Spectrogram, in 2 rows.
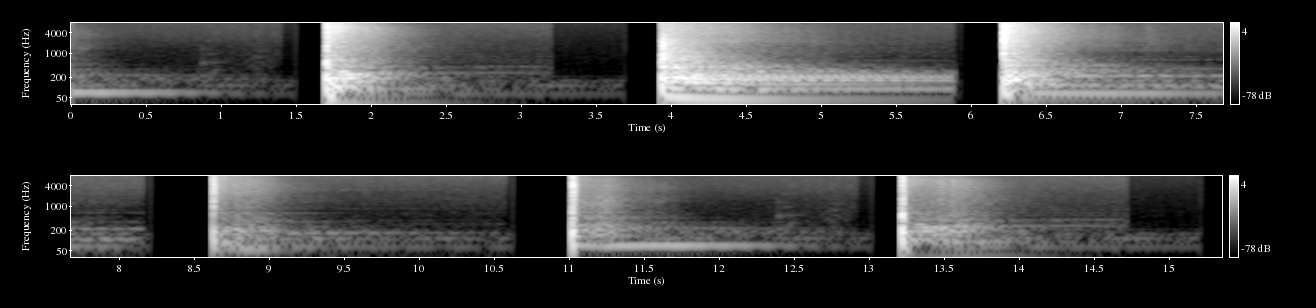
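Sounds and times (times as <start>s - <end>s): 
kick drums: 1.7s - 2.2s, 4.0s - 6.6s, 13.2s - 13.7s.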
